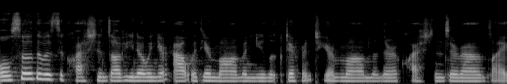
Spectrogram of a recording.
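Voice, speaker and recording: A woman with a Scottish accent has a fairly low pitch and a dark, mellow tone. Her ordinary pitch variation comes through on a very clean recording with a silent background. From rural Scotland. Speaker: manifestation and mindset coach. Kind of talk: interview conversation.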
